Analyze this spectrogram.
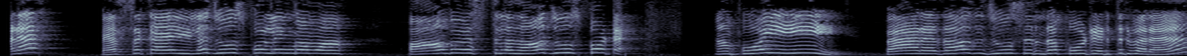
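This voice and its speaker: A woman performs her own comedy skit in a teasing, innocent deadpan. Her voice is extremely high and bright. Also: normal speed. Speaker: skit creator playing a daughter-in-law.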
